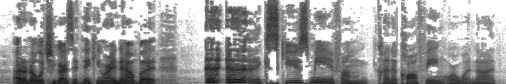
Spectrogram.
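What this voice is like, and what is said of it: Partly lost, hoarse voice. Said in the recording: “I kind of lost my voice a little bit”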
